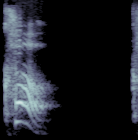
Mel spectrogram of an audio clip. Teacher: খ যখন উচ্চারণ করেন তখন বাতাসের প্রবণতা বেশি, এর জন্য খ মহাপ্রাণ।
